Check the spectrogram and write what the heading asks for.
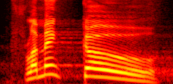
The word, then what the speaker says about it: flamenco: Flamenco. Spanish pronunciation, flamenco, is an art form based on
